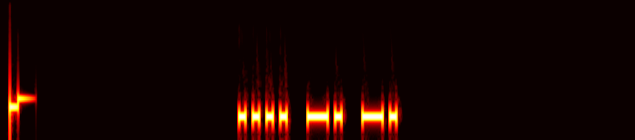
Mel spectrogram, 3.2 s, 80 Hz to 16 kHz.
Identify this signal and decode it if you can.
Morse code, heard as a keyed tone, about 36 wpm, 700 Hz. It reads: HNN
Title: USA Call Sign Postfixes - 3 Letters 35wpm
